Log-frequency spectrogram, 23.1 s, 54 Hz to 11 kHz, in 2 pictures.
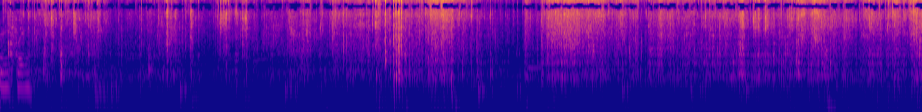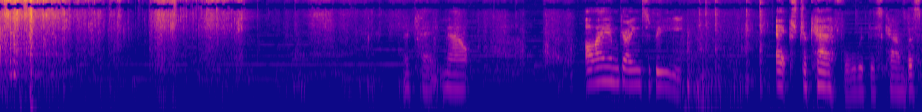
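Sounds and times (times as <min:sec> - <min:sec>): plastic wrapping crinkling: 0:00.0 - 0:16.4.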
